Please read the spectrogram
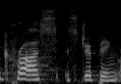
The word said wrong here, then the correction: striping: Stripping or striping? – Striping. – Thank you. The pedestrian cross-striping machine. I was mispronouncing it, so no wonder you got it wrong.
